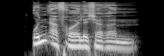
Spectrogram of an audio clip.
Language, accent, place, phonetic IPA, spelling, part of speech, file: German, Germany, Berlin, [ˈʊnʔɛɐ̯ˌfʁɔɪ̯lɪçəʁəm], unerfreulicherem, adjective, De-unerfreulicherem.ogg
- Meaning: strong dative masculine/neuter singular comparative degree of unerfreulich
